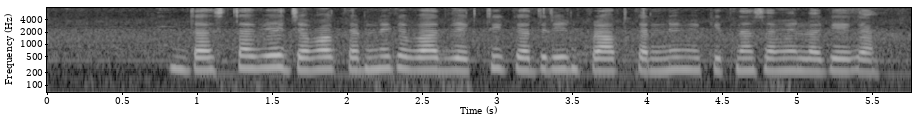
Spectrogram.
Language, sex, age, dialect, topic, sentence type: Hindi, female, 18-24, Marwari Dhudhari, banking, question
